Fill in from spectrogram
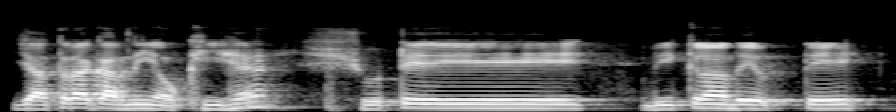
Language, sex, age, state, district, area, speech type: Punjabi, male, 45-60, Punjab, Jalandhar, urban, spontaneous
